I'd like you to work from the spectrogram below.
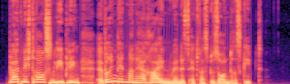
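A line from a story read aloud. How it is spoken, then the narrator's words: Hasty call. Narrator (German): Hastig rief er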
